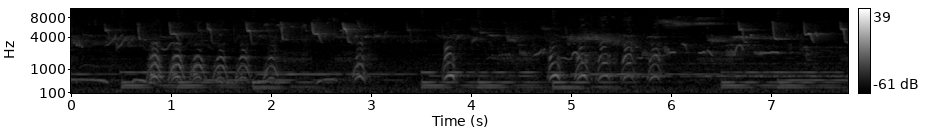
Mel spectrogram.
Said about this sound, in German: In der Ferne hörst du die Nachbarshunde bellen.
